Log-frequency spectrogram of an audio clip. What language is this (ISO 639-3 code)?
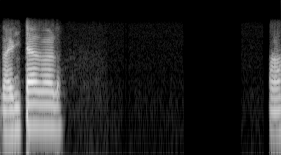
hin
